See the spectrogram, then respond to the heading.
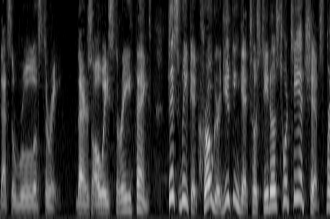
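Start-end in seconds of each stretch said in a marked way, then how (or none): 3.3-6.6 upbeat, energetic announcer voice, very high and swooping. Showing how a Kroger weekly ad sounds; energetic Kroger ad voice. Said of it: "it's like there's energy to it".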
